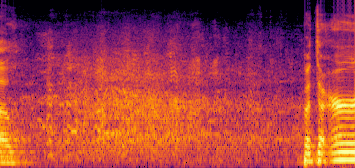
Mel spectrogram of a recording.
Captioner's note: audience laughing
